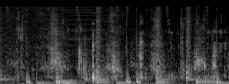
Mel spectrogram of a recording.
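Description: Close-miked chewing of a macaron topped with piped buttercream: a quick run of sticky, crunchy mouth clicks and smacks as the shell and cream are bitten and chewed.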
